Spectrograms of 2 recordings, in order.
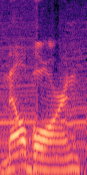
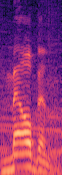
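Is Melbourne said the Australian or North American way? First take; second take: North American; Australian. First: It is said with a North American pronunciation. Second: It is said with an Australian pronunciation. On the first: The speaker calls it wrong. "Melbourne is how non-Australians would say it" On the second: The speaker calls it right. "It's Melbourne. I now know that"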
